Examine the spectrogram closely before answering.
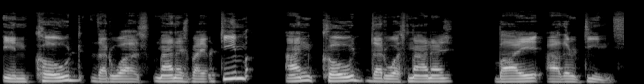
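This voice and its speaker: With a Spanish accent, a man speaks at a moderate pace in a fairly high pitch with ordinary pitch variation, the sound dry and close with no echo against a quiet background. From Argentina. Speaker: product and technology executive. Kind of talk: interview. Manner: halting with repeated words.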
